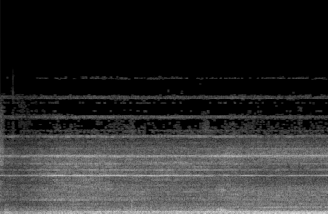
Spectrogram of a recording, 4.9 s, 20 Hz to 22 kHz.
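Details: 60 HP hot closed-loop pump on a VFD, after swapping two three-phase wires to correct reverse rotation: loud steady rush with constant whine, no knocking or surging; turning the correct way, running normally and building pressure.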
